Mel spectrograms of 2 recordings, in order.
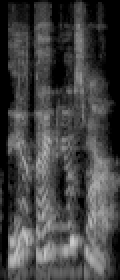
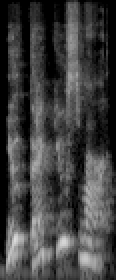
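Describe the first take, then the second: First: A sneering, sing-song jab, slowed down; mocking taunt. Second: Mocking taunt. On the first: Boyfriend sneers at her for knowing too much, mocking and slow. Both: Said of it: "he was like".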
